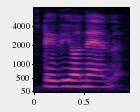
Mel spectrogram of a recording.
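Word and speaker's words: レディオネーム: これはラジオネームじゃなくてレディオネームです。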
